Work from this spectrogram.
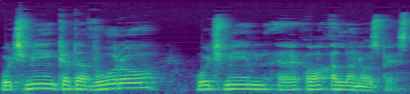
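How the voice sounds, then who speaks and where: A somewhat breathy man's voice, fairly high in pitch with a dark, mellow tone, at a moderate pace. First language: Arabic. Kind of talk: live stream commentary. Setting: live stream. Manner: halting.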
